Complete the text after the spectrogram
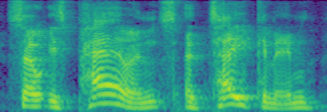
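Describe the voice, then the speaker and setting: A man's voice: a little high, animated, normal speed, slightly rough. A man co-hosting a podcast, chatting casually and telling anecdotes with frequent laughter. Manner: chatty storyteller, laughs often. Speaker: podcast co-host. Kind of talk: casual banter.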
